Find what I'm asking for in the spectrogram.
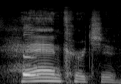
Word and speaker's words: handkerchief: H-A-N-D. – What? – Handkerchief, but the D is silent, so it's handkerchief.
